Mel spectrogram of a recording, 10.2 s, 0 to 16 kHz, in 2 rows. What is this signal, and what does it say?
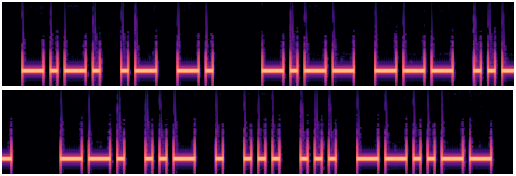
Morse code, heard as a keyed tone, about 17 wpm, 700 Hz. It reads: CAN YOU GUESS,
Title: Sentences from Top 1500 Words 17wpm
